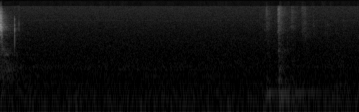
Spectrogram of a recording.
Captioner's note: typing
